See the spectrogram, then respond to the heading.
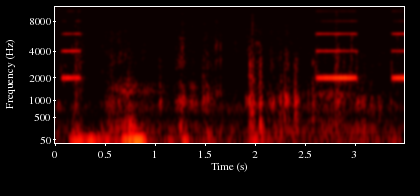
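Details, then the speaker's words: Micro crawler (1/24–1/18 scale) stock brushed ESC on AAA batteries, run at high speed: a thin, steady high-pitched whine cutting in and out over soft motor noise. The ESC is noisy, though its low-speed modulation is very good. "and it's on high speed of course now and it also emits annoying noise as you can hear now but the low speed modulation is really superior to all others in my opinion"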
